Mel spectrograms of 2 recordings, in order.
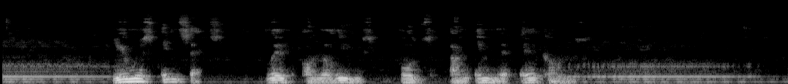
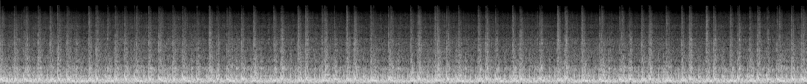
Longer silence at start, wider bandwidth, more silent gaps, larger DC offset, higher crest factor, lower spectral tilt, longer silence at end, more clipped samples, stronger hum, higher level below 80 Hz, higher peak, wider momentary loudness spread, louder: about the same, 0.05 s vs 0 s; second, 9.2 kHz vs 15.5 kHz; neither; second, under 0.1% vs 0.6%; first, 18 dB vs 6 dB; first, -9.5 dB/octave vs -7 dB/octave; first, 0.25 s vs 0 s; neither; neither; second, -38 dBFS vs -28 dBFS; about the same, -2 dBFS vs -4 dBFS; first, 18 LU vs 1 LU; second, -20 LUFS vs -12 LUFS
